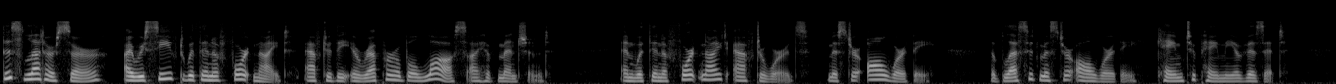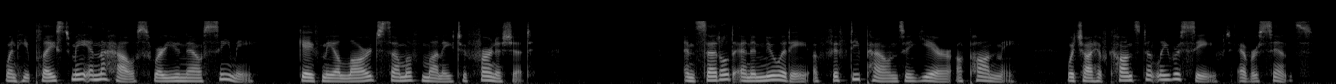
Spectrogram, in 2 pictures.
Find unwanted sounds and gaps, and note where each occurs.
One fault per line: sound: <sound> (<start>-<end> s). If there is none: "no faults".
no faults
